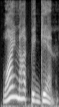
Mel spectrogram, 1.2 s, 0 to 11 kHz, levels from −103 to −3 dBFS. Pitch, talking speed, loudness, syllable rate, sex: 230 Hz, 150 wpm, -16 LUFS, 3.9 syllables/s, female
